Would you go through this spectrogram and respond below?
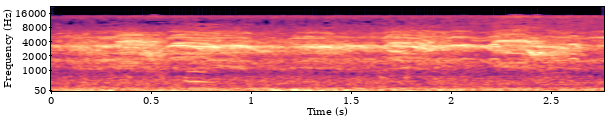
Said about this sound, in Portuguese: É mais ou menos do tamanho de um pombo, mas anatomicamente muito diferente. É bem mais esguia. É também conhecida por andorinha do mar. Mas o seu nome mais comum é garajal. Nesta ilhota há largas dezenas de casais nidificantes.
